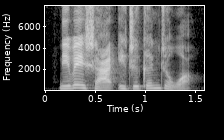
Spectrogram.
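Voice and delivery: ordinary talk, nothing marked

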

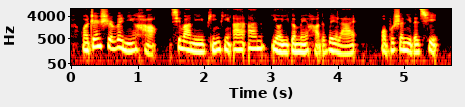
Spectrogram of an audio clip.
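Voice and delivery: usual speaking voice

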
